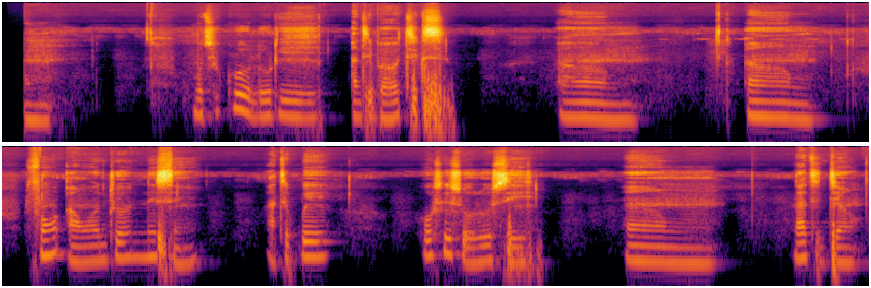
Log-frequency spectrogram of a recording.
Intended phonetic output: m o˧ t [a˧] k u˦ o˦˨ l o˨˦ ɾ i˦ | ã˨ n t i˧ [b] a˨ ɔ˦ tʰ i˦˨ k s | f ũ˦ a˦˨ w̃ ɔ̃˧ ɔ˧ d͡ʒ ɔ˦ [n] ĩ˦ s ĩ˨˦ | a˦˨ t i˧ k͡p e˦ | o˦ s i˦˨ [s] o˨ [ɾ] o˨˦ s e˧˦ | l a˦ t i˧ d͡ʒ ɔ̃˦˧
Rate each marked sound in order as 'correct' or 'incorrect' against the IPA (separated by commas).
incorrect, correct, correct, correct, correct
